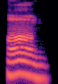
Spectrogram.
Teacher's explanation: blowing lots of air from the back of the throat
